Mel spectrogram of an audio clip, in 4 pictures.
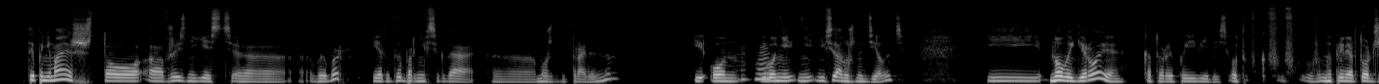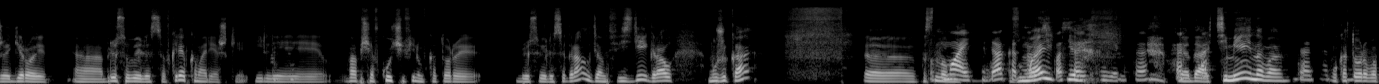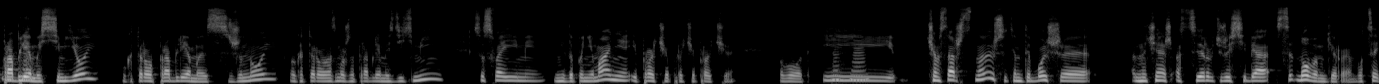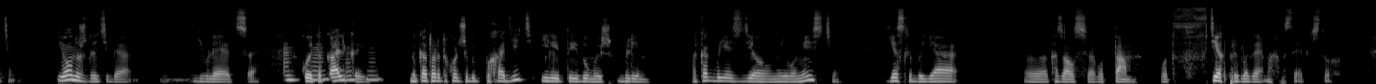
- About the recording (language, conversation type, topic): Russian, podcast, Какой герой из книги или фильма тебе особенно близок и почему?
- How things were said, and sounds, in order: tapping; chuckle; chuckle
